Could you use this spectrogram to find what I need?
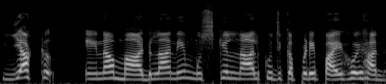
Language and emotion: Punjabi, disgusted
